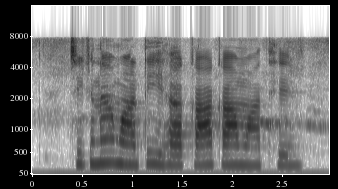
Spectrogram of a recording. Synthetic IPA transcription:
t͡ʃiknamaːʈiɦəkakamat̪ʰe

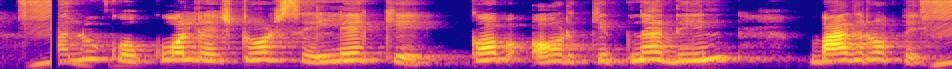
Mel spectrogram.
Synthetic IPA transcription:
paːlukokoːlɾeːsʈoːɾseleːkekəbɔːɾkɪt̪nad̪ɪn | baːd̪ɾope

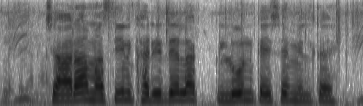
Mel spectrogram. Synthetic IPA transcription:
t͡ʃaːɾaməsiːnkʰəɾiːd̪ela | loːnkəɪsemɪlt̪e

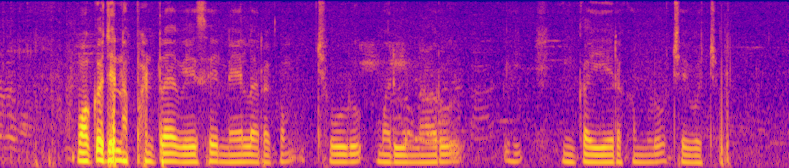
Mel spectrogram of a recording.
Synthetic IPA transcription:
mɔkɐd͡ʒinɐpʰɐɳʈɐʋeːse̞ːnɛːlɐɾɐkɐmt͡ʃuːɽumɐɾijunaːɾu | iiŋkaːeːɾɐkɐmlo̞ːt͡ʃɛːjɐʋɐt͡ʃːu̥

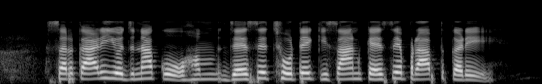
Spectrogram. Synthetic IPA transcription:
səɾkaːɾijoːd͡ʒnakoɦəmd͡ʒɛːset͡ʃʰoːʈekɪsaːnkɛːsepɾaːp̚t̪kəɾẽː

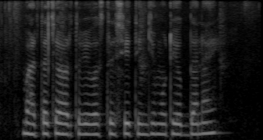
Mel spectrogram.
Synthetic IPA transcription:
bʱaɾt̪at͡ɕjaəɾt̪ʰəʋjəʋəst̪ʰeɕiːt̪iɲt͡ɕiːmoʈʰiːjoɡ̚d̪anaɦe

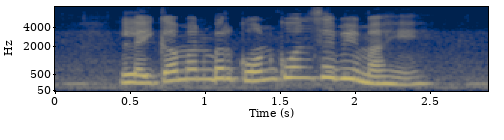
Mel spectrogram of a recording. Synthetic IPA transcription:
ləɪkamənbəɾkoːnkoːnsebʱimaːɦẽ

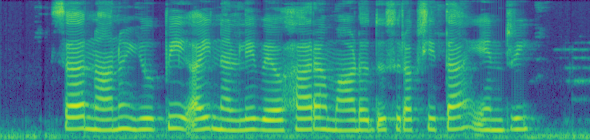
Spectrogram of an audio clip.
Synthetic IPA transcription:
sɐɾnaːnujuːpiɐjnɐlːiʋjɐʋɐhaːɾɐmaːɽod̪usuɾɐkʂit̪ɐenɾi

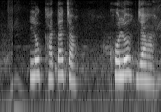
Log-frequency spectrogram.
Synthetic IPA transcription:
lokʰːat̪at͡ʃa | kʰolod͡ʒaɦa

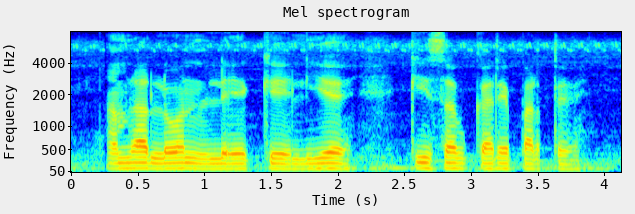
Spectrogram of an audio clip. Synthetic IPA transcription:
ɦəmɾaloːnlekeliekisəbʱkəɾepəɾt̪e

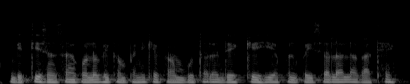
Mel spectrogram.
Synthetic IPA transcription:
bɪt̪ːisɐ̃nsaːɦkoːnobʱikɐ̃mpənikekaːmbuːt̪alad̪eːkʰkeɦiɐpənpəɪsalalɐɡaːt̪ʰeː

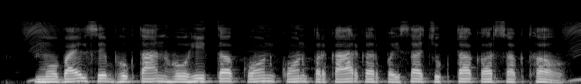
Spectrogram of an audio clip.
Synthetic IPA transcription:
moːbaːɪlsebʱʊɡt̪aːnɦoɦit̪əkːɔːnkɔːnpɾəkaːɾkəɾpəɪsat͡ʃʊkt̪akəɾsəkt̪ʰəo

